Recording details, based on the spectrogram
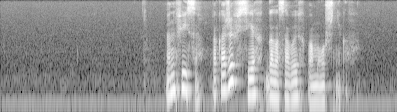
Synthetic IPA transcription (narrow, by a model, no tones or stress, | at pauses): ɐnfʲisə̰pəkɐʐɨfsʲexɡəlˠəsɐvɨxpɐ̰moʂnʲɪ̰kəf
